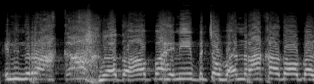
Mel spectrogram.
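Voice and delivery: high, put-on whine about the heat; mock groan of a sweating Surabayan; exasperated complaint. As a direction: moan like someone roasting without AC. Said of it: "gitu kan ya".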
